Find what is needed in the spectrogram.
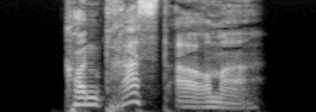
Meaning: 1. comparative degree of kontrastarm 2. inflection of kontrastarm: strong/mixed nominative masculine singular 3. inflection of kontrastarm: strong genitive/dative feminine singular
- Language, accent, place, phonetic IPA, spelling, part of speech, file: German, Germany, Berlin, [kɔnˈtʁastˌʔaʁmɐ], kontrastarmer, adjective, De-kontrastarmer.ogg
